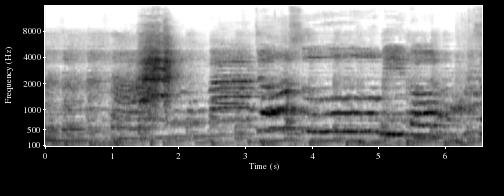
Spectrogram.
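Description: Young children singing a children's song into karaoke microphones over a recorded backing track, loudest briefly about a second and a half in.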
